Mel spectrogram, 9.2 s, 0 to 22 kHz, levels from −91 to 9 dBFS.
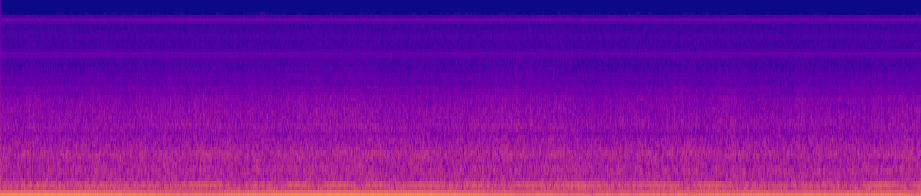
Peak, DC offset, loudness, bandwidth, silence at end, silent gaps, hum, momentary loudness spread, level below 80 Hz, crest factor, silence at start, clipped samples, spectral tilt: -16 dBFS; under 0.1%; -31 LUFS; 15 kHz; 0 s; none; none; 6 LU; -26 dBFS; 10 dB; 0 s; under 0.1%; -7 dB/octave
